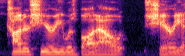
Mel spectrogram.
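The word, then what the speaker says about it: Sheary: Sherry, I think it's Sherry is how you pronounce it.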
